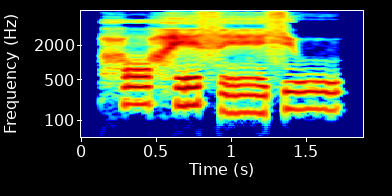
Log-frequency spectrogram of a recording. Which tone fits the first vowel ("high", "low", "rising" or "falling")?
high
